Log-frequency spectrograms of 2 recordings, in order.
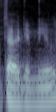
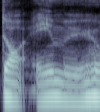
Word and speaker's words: Dotemu: Two Player, published by, you say Dotemu. Is it? It is Dotemu, is it? Yeah, that's how you say it, yeah. Yeah, so published by them. Because I always said it as .emu or something like that. Yeah, And then I found out, no, it's actually a French pronunciation.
